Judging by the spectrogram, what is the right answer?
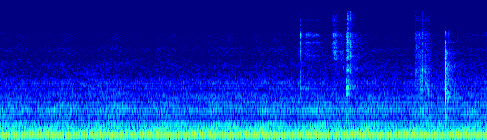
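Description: A steady low hum throughout. A few light clicks of a spoon against a ceramic bowl come in the second half.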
